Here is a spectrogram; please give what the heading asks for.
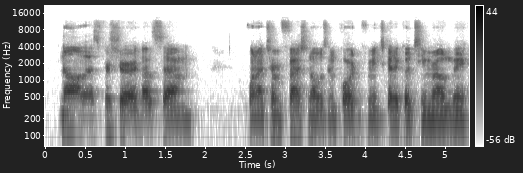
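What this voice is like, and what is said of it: Irish accent. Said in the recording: “I hope you don't have any difficulties listening to the Irish accent”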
